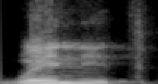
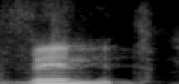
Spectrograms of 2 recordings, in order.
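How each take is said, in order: First: It is said in restored classical Latin pronunciation. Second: It is said in ecclesiastical Latin pronunciation. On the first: "eu preferia aqui a, a restaurada" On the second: "em vez de"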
